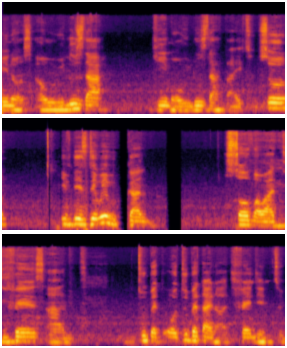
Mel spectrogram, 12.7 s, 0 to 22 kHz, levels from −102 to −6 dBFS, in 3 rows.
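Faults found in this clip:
Repeated stalls (stutter), 4.93 to 6.14 s: speech drags and stutters through eight short holds, longest 128 ms, about 300 ms filled in total, a quarter of the span. Jitter buffer repeatedly underrunning on late packets, concealment extending the last sound; nothing lost.

Call audio freeze, 6.70 to 6.95 s: sound holds, then drops to about 200 ms of silence, 229 ms inserted before speech resumes where it stopped. Likely jitter buffer underrun from delayed packets; playout delay up 229 ms, no content missing.

Jitter buffer slow-down, 7.85 to 8.92 s: speech runs at 90% speed, pitch unchanged, sounds drawn out. Time-stretching repeats pitch periods and pause fragments to rebuild buffer reserve, adding 109 ms.

Jitter buffer speed-up, 10.90 to 12.72 s, just after "do bet": speech hurried at 108% speed, same pitch. Buffer above target, so short pitch-period segments are cut repeatedly to shed excess delay, around 150 ms removed.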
